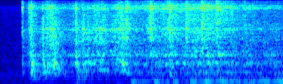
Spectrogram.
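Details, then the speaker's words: Motorcycle that was hard or impossible to start in the morning, after new spark plug fitted: short starter whirr, then fires on first press and holds a quick even idle. "อ่ะก็ติดนะครับเช็คเดียวติดเลยนะผมหัวเทียนใหม่นะผม"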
